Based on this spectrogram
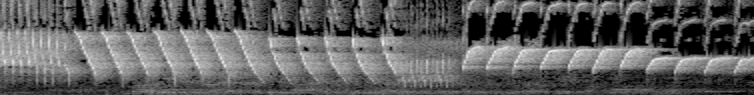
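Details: Excited male canary singing to stimulate females to mate and build a nest: rapid series of descending whistled sweeps, a fast buzzy rattling trill, then a run of bright upslurred notes repeated about twice a second.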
